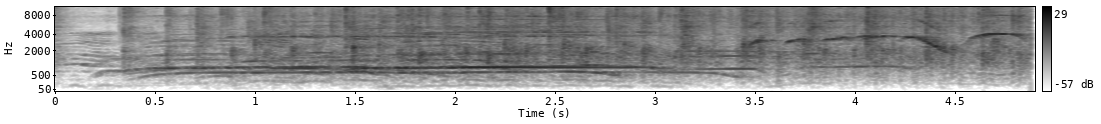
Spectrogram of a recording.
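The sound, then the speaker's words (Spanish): Audience applause for a visiting band: a dense wash of clapping that swells and holds steady for about five seconds, with sustained high whistling tones riding over it. “antes de seguir quiero pedir un fuerte aplauso para los chicos de Voltaje.”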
